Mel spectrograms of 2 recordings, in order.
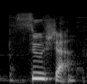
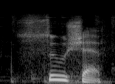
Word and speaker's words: sous chef: Um that brings us to our second word, sous chef. Sous chef. Sous chef. Sous chef. S O U S. So, the S is silent because it's like a French word.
